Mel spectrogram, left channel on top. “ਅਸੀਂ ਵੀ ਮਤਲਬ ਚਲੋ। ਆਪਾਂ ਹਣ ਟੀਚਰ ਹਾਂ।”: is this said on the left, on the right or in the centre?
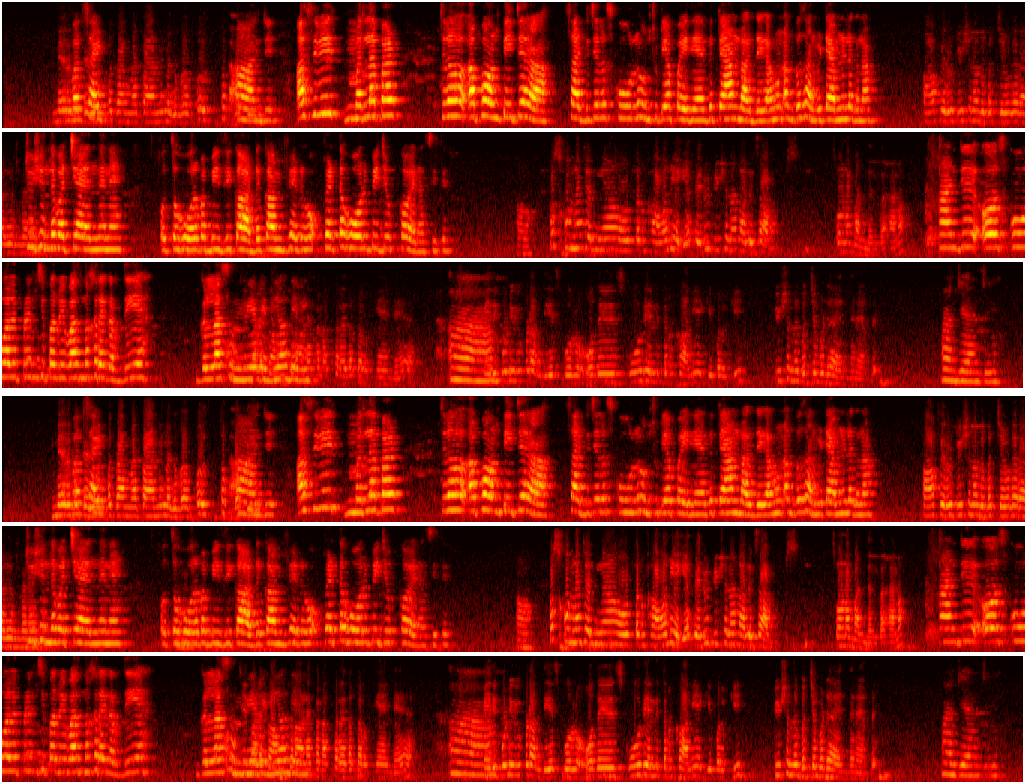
Left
